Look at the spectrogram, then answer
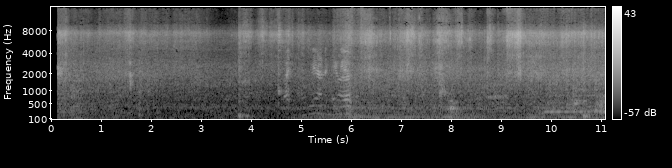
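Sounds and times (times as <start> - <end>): plastic bags rustling: 4.0 - 11.0.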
